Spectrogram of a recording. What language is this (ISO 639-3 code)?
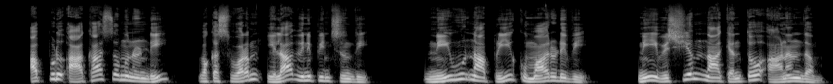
tel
